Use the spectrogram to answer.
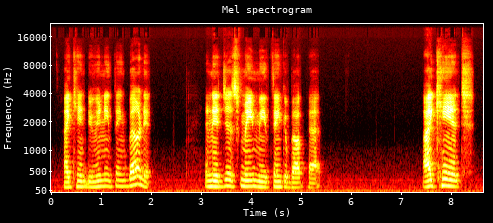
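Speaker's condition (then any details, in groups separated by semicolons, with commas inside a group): Cerebral palsy; affects speech and balance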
